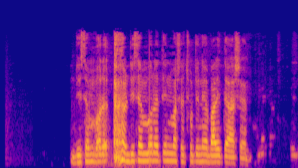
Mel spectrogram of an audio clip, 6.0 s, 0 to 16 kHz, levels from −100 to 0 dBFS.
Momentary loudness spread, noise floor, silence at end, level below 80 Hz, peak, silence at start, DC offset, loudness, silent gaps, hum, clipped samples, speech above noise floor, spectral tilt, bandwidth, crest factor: 11 LU; under -90 dBFS; 0 s; -54 dBFS; 0 dBFS; 1.4 s; under 0.1%; -19 LUFS; none; none; under 0.1%; over 71 dB; -5.5 dB/octave; 8.2 kHz; 20 dB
